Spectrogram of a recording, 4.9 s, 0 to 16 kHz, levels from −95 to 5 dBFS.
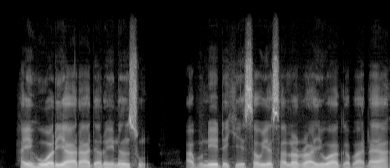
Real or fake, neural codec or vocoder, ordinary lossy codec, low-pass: fake; vocoder, 44.1 kHz, 128 mel bands every 512 samples, BigVGAN v2; none; 14.4 kHz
